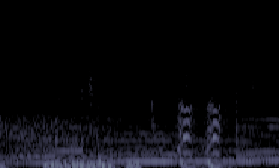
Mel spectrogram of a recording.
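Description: A dog in a colony-building game gives a few short yips and whimpering barks over a humming tonal background.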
